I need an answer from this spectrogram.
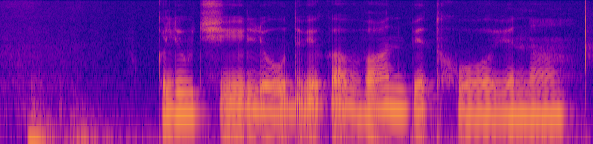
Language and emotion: Russian, sad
